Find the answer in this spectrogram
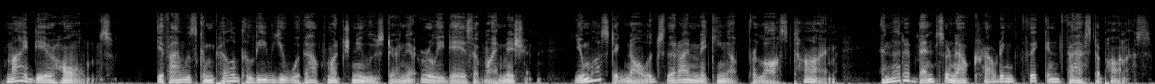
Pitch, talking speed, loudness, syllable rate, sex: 100 Hz, 220 wpm, -18 LUFS, 5.9 syllables/s, male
